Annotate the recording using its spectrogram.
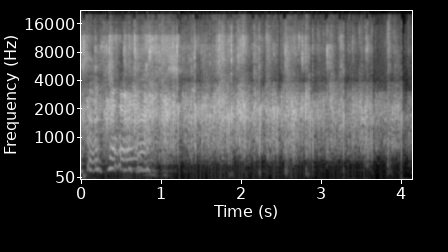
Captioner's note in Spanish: aplausos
